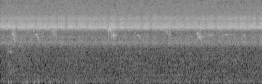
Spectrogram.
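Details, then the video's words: Meadow cicadas on a hot summer afternoon produce a sustained high shimmering buzz, punctuated by quick descending chirps spaced roughly a second apart, with soft background rumble. "un caldo pomeriggio d'estate e le cicale"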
